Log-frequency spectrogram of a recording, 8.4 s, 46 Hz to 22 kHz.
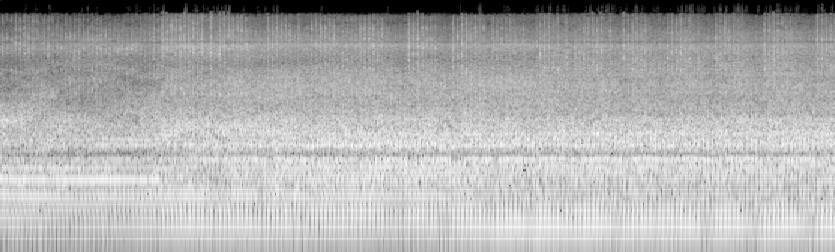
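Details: Toro SR4 Super Recycler mower, 159cc engine, running with no load before repair: speed swells and sags every few seconds, governor hunting; surging later repaired.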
